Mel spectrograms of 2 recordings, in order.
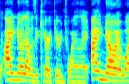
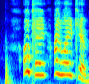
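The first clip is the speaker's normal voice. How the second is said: put-on high, giddy girly voice; hammed-up smitten confession; mock swooning heroine; 11 semitones higher, much slower than usual. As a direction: gush it like a lovestruck teen.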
